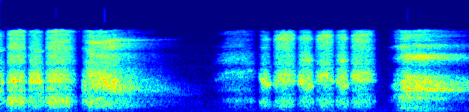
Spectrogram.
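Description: Deep pranayama-style breathing in a kundalini breathing demonstration: loud bursts of short, forceful breaths alternate with longer, drawn-out deep breaths, heard alone with a brief pause midway.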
